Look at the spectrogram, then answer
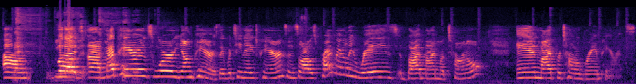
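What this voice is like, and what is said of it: Southern US accent. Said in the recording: “I'm from South Georgia, so it's my Southern accent. I have a Southern accent”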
